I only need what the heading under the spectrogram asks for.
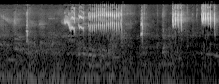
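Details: Velvet-fronted nuthatch singing lively as a lure to get quiet birds to sing: high, shrill chip notes leading into a long rapid rattling trill, then short high trill bursts.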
